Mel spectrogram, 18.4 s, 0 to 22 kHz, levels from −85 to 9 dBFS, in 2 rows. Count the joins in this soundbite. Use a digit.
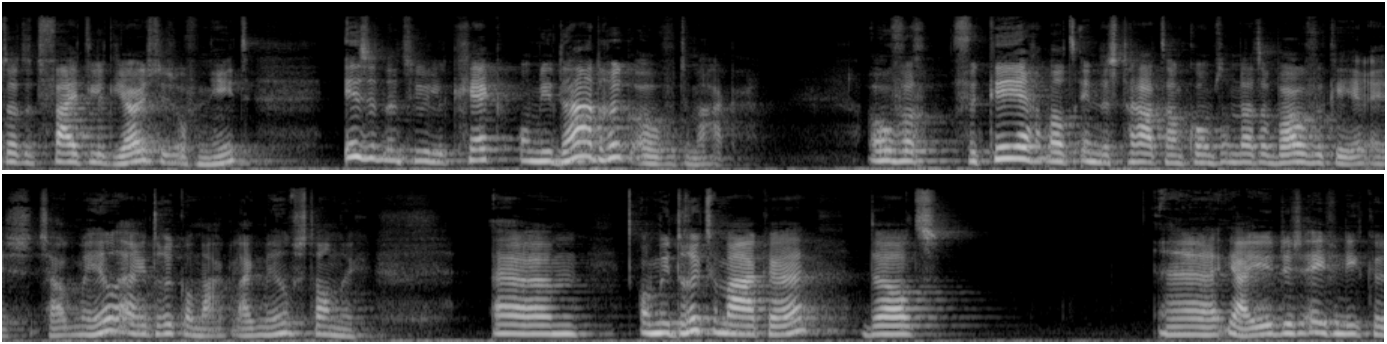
0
